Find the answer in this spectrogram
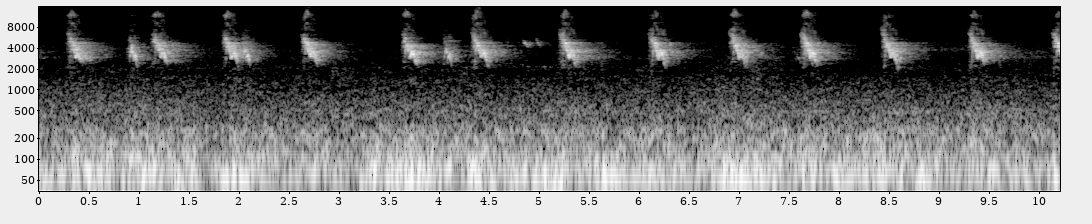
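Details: European robin in Tivoli Landscape Park, Ljubljana, 24 June 2024, giving thin, high notes that slide downward, repeated roughly once a second, over a steady low rumble of distant traffic.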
